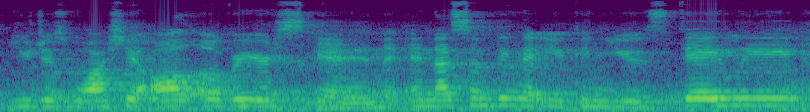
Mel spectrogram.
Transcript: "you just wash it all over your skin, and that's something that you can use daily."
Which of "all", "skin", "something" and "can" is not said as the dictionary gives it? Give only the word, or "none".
none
